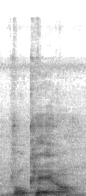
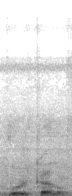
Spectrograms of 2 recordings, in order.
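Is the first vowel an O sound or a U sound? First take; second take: O sound; U sound. First: The first vowel sounds like O. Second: The first vowel sounds like U. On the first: The name is taken to mean volcano. The speaker calls it wrong. "quem é o gringo, o americano, o europeu, fala Volcano" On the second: The name is taken to mean the god of metal. The speaker calls it right. "os latinos pronunciam assim"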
